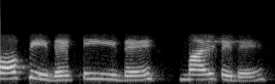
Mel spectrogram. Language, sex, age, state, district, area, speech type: Kannada, female, 30-45, Karnataka, Udupi, rural, conversation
